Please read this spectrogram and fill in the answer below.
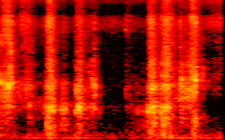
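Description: Faint rustling and light taps of a handmade cardstock box being handled and opened, in two short spells about half a second in and again near the end.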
